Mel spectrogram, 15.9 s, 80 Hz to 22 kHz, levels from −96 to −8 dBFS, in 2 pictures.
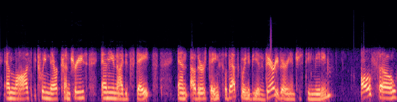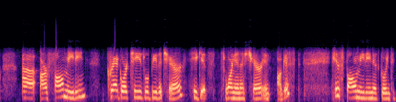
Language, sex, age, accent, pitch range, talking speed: English, female, 40-59, American, 180-225 Hz, 180 wpm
